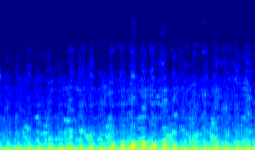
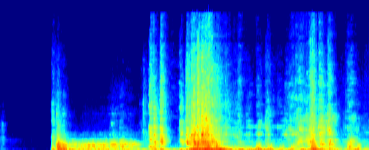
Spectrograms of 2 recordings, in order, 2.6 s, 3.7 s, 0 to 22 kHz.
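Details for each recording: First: 1963 Ford F100 unibody, Y-block V8, three-speed, sitting and running after 20+ years off the road: quiet soft low rumble at steady idle, no top-end ticking or clatter; normal healthy idle. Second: 1963 Ford F100 unibody, Y-block V8, three-speed, unstarted 20+ years: starter cranking out of gear, then rough coughs and a short roar as it briefly catches, showing spark and working ignition; won't keep running yet.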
